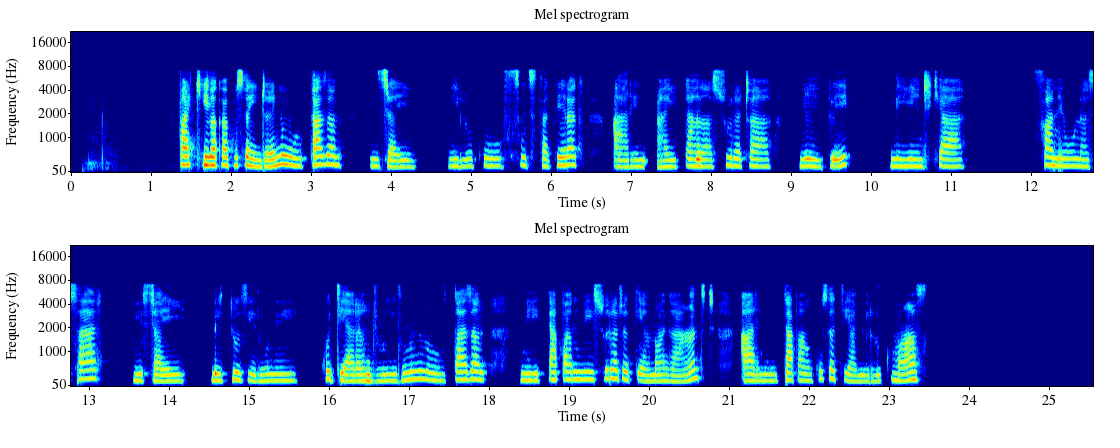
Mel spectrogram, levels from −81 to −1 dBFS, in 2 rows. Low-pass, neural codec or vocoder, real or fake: 7.2 kHz; codec, 24 kHz, 1.5 kbps, HILCodec; fake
